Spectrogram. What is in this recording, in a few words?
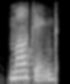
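"marking", Indian English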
